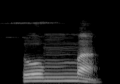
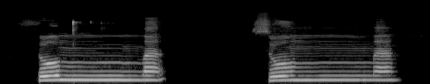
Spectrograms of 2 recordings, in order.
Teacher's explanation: Jadi kalau tak keluar lidah dia akan jadi summa.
